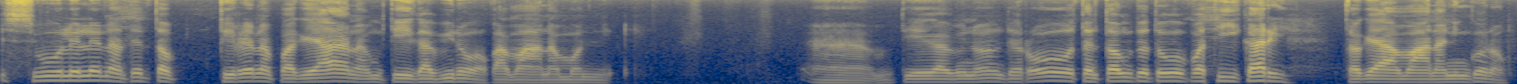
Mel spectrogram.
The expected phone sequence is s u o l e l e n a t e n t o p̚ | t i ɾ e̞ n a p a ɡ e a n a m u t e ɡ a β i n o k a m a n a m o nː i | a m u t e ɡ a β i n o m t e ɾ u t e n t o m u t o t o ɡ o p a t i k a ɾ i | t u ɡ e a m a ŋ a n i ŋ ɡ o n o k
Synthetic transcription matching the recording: s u o l e l e n a t e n t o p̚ | t i ɾ e̞ n a p a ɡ e a n a m u t e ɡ a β i n o k a m a n a m o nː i | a m u t e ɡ a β i n o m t e ɾ o t e n t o m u t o t o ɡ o p a t i k a ɾ i | t o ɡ e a m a n a n i ŋ ɡ o n o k

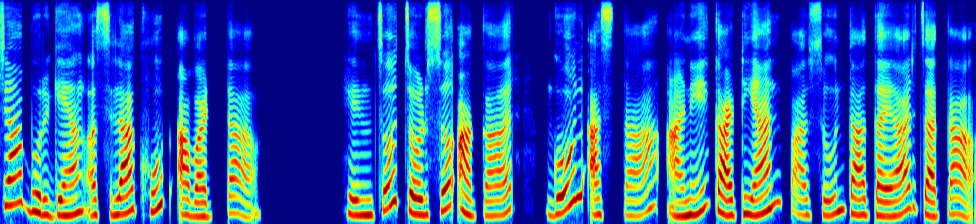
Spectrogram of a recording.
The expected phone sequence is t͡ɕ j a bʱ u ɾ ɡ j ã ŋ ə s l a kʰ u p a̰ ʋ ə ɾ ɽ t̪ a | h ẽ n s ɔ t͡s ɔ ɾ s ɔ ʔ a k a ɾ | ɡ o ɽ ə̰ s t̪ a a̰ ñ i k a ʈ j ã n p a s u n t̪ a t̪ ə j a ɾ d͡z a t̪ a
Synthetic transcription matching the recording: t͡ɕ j a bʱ u ɾ ɡ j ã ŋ ə s l a kʰ uː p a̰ ʋ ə ɽ t̪ a | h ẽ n t͡s ɔ t͡s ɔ ɽ s ɔ ʔ a k a ɾ | ɡ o l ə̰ s t̪ a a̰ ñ i k a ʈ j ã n p a s uː n t̪ a t̪ ə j a ɾ d͡z a t̪ a

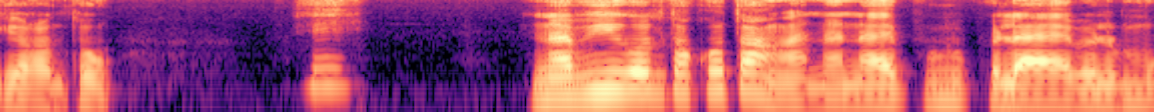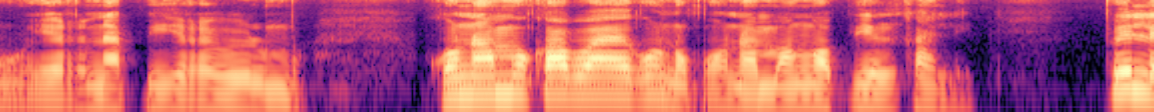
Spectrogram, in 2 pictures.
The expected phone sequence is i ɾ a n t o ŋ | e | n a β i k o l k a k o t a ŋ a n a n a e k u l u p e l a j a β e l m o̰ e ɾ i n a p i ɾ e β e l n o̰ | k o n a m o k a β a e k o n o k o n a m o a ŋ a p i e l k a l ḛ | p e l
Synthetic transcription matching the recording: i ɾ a n t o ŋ | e | n a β i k o l t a k o t a ŋ a n a n a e p u l u p e l a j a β e l m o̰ e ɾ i n a p i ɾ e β e l m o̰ | k o n a m o k a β a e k o n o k o n a m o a ŋ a p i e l k a l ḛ | p e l

